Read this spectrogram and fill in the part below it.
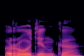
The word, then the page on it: rodinka: Russian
